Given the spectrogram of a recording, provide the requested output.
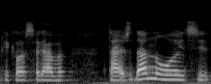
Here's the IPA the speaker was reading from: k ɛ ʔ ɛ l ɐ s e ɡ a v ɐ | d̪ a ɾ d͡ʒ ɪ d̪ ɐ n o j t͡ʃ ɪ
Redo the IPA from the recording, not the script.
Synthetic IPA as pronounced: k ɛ k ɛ l ɐ ʃ e ɡ a v ɐ | t̪ a ɾ d͡ʒ ɪ d̪ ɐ n o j t͡ʃ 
